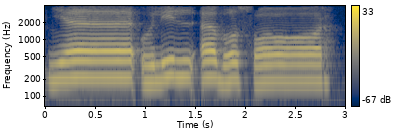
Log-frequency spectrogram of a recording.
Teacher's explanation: په یا باندې منفصل مد دی، سلور حرکه به یې راکاږو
